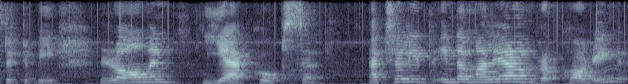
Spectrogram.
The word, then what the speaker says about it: Jakobson: pronounced to be uh it's wrongly pronounced by me as roman jackpotson because i didn't know the pronunciation exact pronunciation then sorry for that and it says i take this as an opportunity to correct that okay roman yakubson is the exact pronunciation so now next uh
